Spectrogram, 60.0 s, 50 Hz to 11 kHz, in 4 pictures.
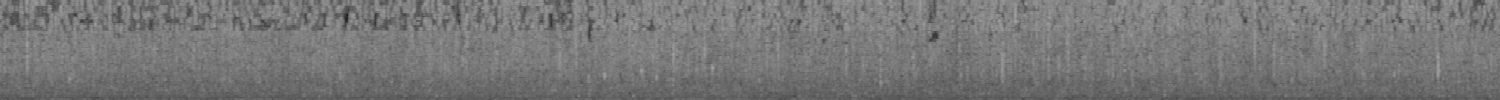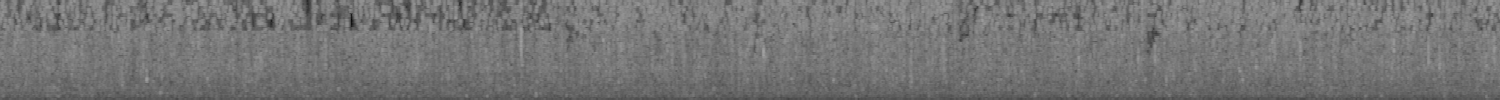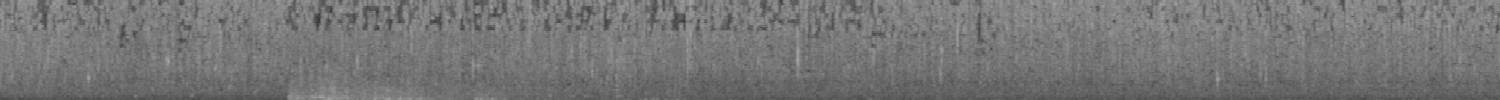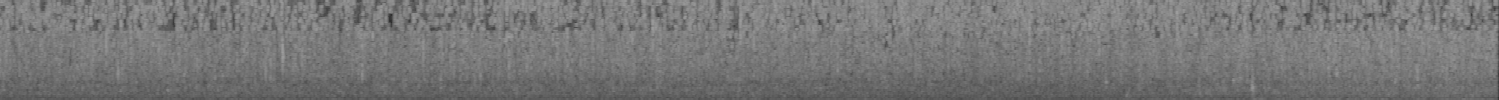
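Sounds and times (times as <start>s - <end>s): heavy rainfall: 0.0s - 59.9s
thunderclap rumbling: 32.9s - 37.8s.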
